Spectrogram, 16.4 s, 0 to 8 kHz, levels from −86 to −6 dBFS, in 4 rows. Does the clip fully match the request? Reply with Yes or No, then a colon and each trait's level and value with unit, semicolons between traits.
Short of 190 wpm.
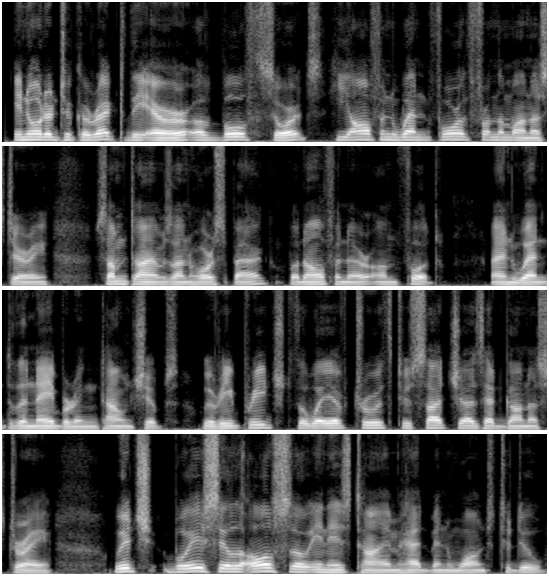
No: average, 195 wpm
